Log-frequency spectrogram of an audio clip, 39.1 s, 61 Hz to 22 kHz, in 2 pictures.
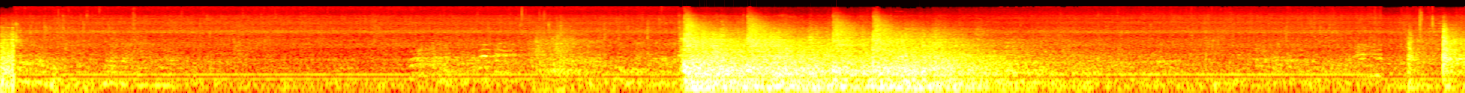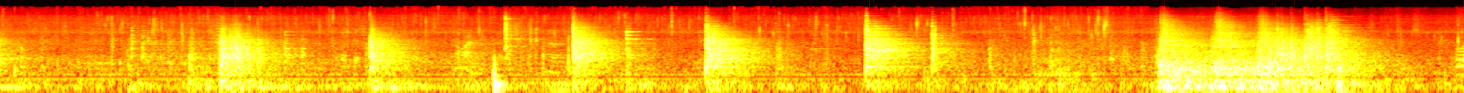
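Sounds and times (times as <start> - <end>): molten metal hissing and sputtering: 0.0 - 39.0.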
